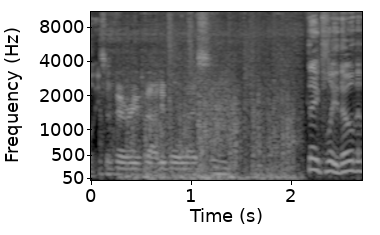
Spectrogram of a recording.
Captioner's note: pop pop pop pop pop pop pop pop pop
